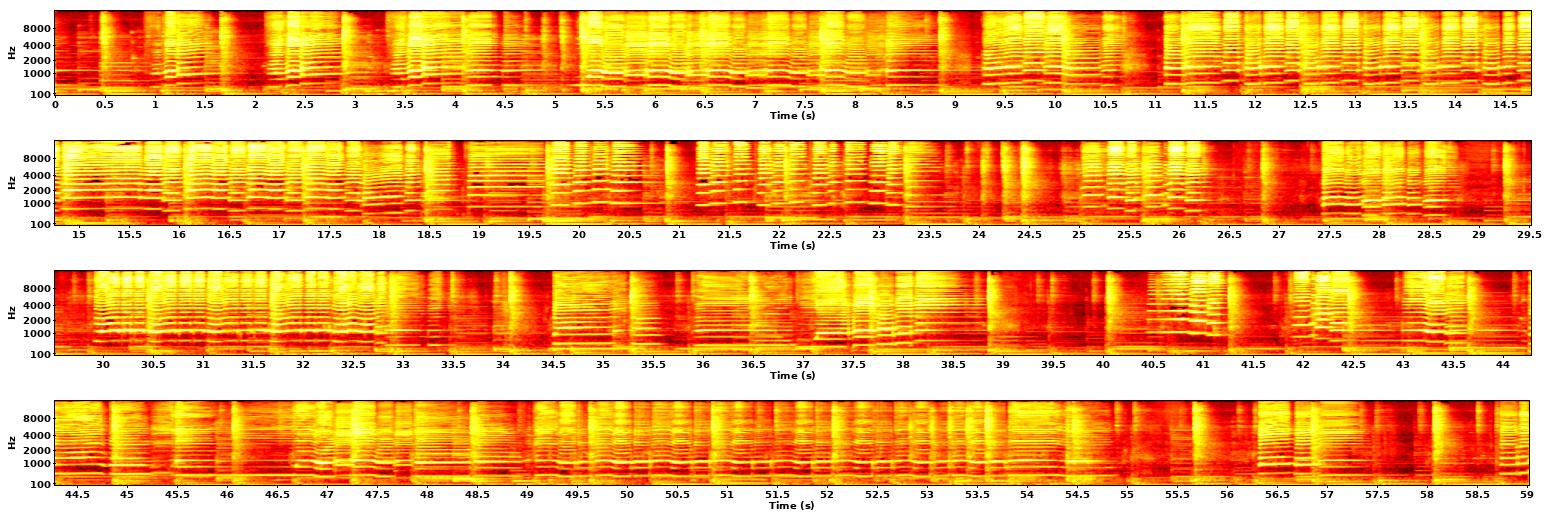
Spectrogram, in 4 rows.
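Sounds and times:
blues backing track with guitar: 0.0s - 59.0s
bluesy harmonica: 0.0s - 59.0s.

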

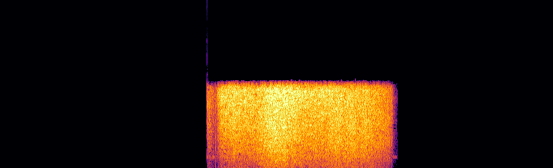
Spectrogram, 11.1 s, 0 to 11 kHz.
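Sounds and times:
loud steady hiss: 4.2s - 8.0s.

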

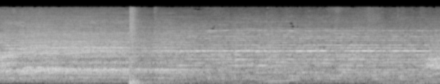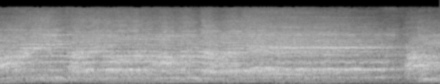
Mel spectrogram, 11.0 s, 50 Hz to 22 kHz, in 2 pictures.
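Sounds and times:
choir singing a hymn: 0.0s - 3.8s, 5.2s - 11.0s.

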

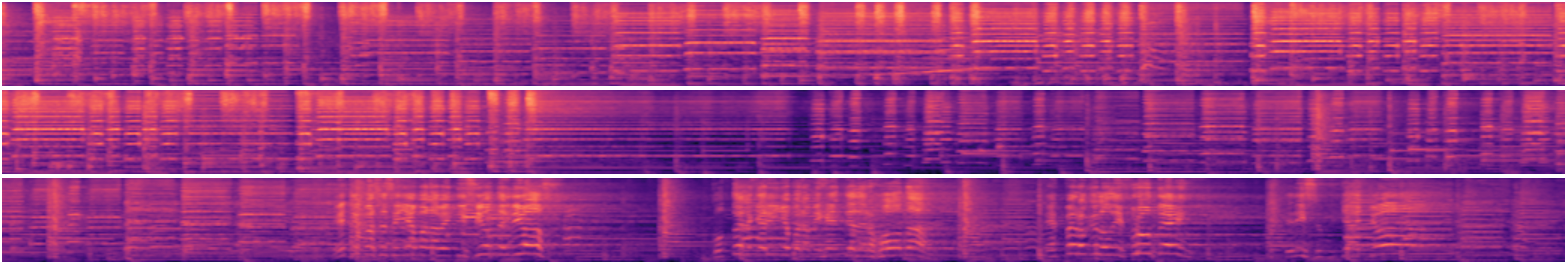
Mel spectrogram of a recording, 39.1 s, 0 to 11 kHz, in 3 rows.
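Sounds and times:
light percussion: 0.0s - 38.4s
band playing: 0.0s - 39.0s
bass: 0.0s - 39.0s
button accordion playing: 0.0s - 39.0s.

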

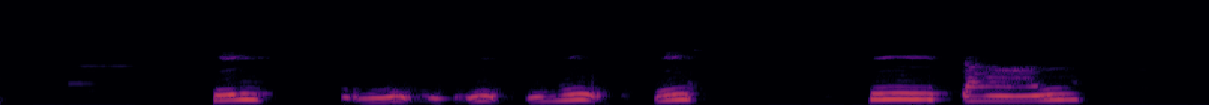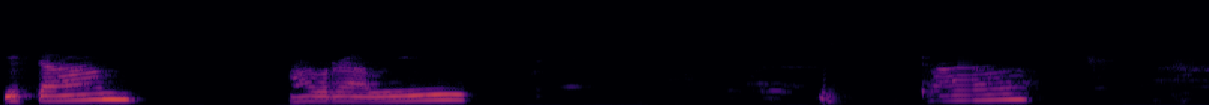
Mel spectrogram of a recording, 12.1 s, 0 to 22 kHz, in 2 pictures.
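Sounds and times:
woman reading aloud: 1.1s - 3.5s, 4.3s - 5.4s, 6.1s - 6.8s, 7.5s - 8.4s, 10.7s - 11.3s.

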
